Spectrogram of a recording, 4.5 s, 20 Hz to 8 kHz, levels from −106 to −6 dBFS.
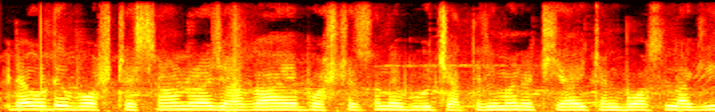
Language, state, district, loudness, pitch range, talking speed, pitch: Sambalpuri, Odisha, Sambalpur, -15 LUFS, 215-235 Hz, 240 wpm, 220 Hz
